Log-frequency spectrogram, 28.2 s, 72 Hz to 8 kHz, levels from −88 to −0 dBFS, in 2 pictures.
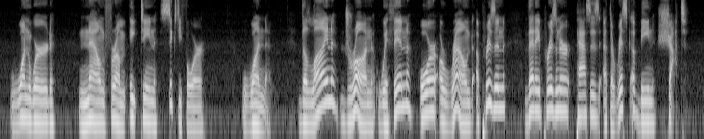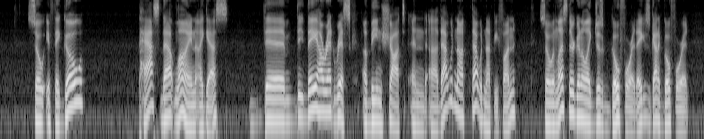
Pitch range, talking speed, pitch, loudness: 125-165 Hz, 145 wpm, 140 Hz, -20 LUFS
